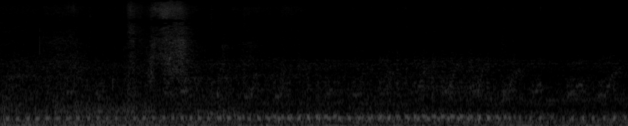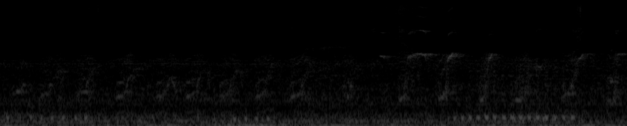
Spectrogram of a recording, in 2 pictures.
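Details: Pet guinea pig with a cardboard box hidey house or play box, giving a low, rapidly pulsed rumbling purr, steady through the first three seconds and returning near the end, over faint rustling and room noise.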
